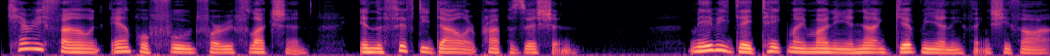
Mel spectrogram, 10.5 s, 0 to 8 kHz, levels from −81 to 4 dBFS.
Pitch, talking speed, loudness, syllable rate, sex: 150 Hz, 130 wpm, -19 LUFS, 4.2 syllables/s, female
